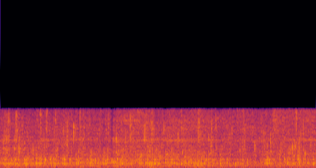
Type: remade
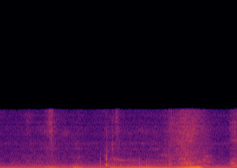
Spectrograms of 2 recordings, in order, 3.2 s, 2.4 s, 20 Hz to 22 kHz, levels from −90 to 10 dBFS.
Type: remade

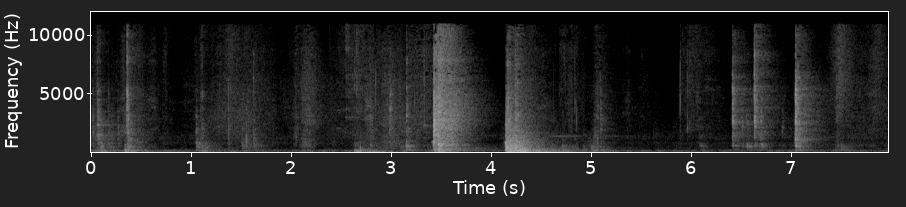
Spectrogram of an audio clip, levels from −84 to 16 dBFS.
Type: recorded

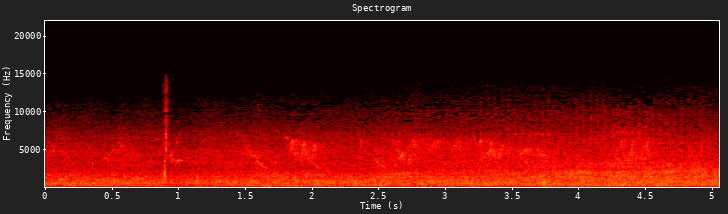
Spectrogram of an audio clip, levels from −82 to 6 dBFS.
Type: recorded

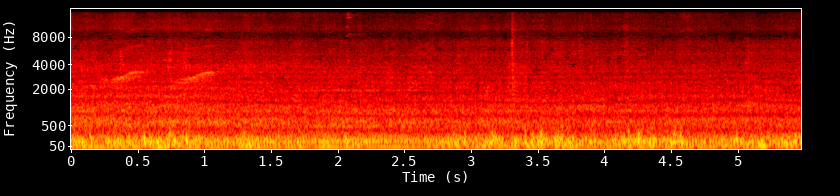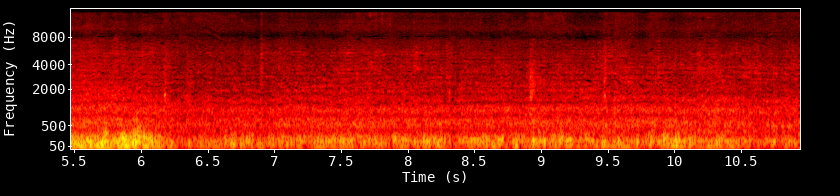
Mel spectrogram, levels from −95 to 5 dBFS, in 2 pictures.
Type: recorded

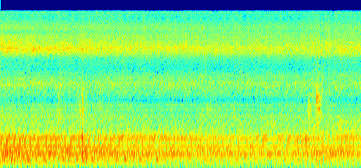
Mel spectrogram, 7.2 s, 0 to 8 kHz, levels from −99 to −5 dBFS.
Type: remade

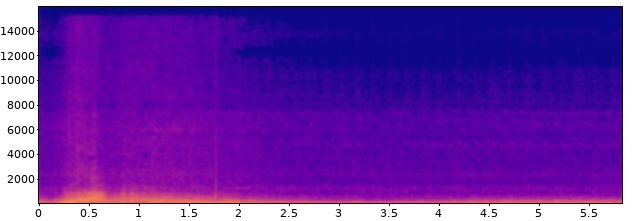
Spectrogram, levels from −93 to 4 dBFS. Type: recorded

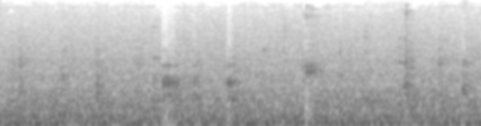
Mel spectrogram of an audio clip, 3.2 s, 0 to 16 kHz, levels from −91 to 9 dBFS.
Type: recorded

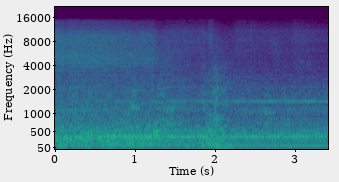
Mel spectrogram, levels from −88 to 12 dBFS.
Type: remade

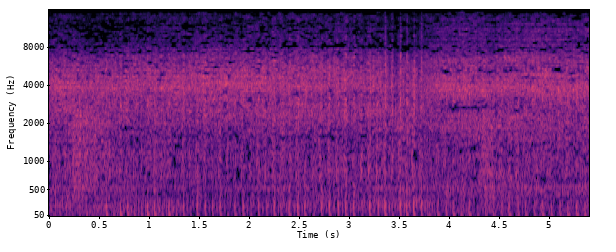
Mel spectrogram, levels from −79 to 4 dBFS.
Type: remade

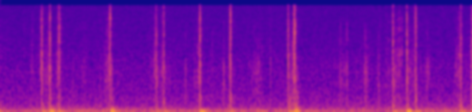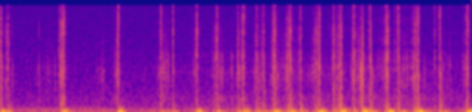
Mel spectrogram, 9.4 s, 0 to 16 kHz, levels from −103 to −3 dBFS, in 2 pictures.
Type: remade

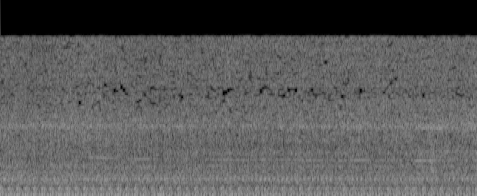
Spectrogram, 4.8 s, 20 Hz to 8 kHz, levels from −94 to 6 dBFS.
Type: recorded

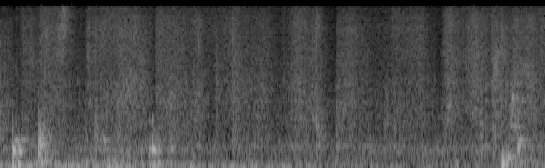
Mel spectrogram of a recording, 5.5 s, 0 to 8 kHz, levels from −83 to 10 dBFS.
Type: remade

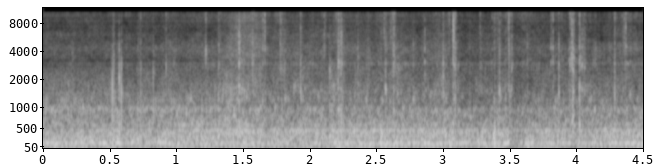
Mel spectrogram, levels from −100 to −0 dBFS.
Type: remade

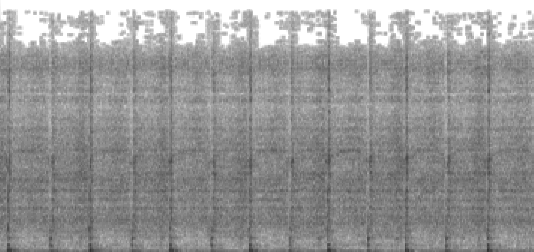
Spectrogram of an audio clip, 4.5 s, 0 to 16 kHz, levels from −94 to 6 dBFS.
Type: recorded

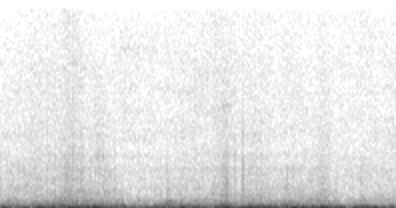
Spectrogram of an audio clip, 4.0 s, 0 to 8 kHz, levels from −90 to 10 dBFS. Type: remade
